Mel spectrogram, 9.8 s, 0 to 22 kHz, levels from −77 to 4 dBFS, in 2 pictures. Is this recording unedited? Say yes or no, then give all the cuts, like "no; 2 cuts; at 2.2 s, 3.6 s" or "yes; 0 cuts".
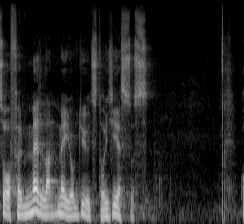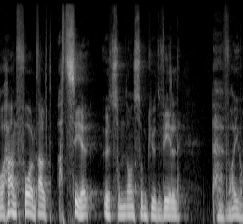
no; 2 cuts; at 5.6 s, 5.9 s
